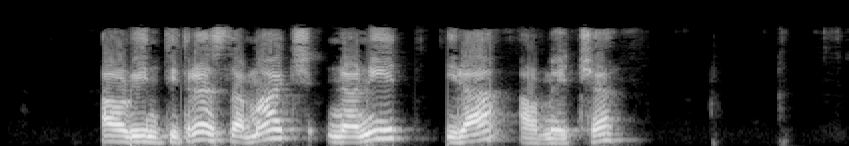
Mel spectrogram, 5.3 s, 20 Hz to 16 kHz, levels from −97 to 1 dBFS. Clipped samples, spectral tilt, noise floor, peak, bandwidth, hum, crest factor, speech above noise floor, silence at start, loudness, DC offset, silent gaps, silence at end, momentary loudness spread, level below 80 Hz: under 0.1%; -5 dB/octave; -84 dBFS; -2 dBFS; 8.2 kHz; none; 12 dB; 72 dB; 0.65 s; -13 LUFS; under 0.1%; none; 1.45 s; 6 LU; -50 dBFS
